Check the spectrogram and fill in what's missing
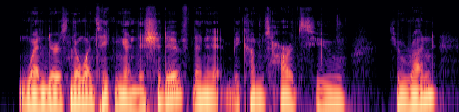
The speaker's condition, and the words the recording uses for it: Cleft palate. So I'm very blessed to just be here speaking with you.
